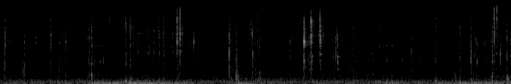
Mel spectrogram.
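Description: A metal knife carves thin slices and shavings off a solid, dry, varnished green bar of soap held in the hand. Quiet, crisp scraping and brittle little cracks come in quick, uneven bursts over a low steady hum, with a few sharper snaps standing out around the middle.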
